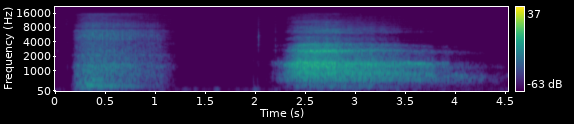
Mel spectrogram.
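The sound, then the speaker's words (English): Deep breathing at the start of a seated meditation, before a mantra chant: a breathy rush of about one second, a short pause, then a longer, louder airy breath that fades out over about two seconds. “We're going to take a deep breath.”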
